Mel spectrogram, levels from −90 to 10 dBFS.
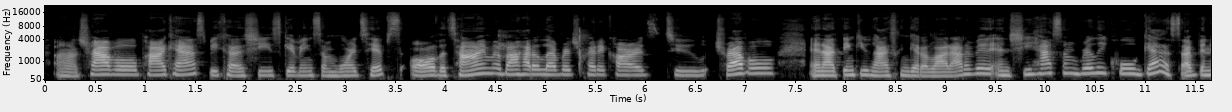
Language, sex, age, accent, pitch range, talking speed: English, female, 30-49, American, 185-230 Hz, 210 wpm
